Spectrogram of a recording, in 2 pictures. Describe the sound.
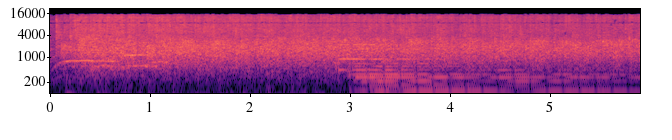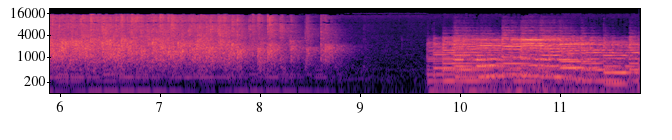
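An audience applauds loudly and steadily at a live concert. Sustained musical tones join beneath the clapping, then the applause fades to near silence before music starts again.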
